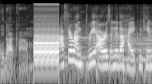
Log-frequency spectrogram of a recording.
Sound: beeping

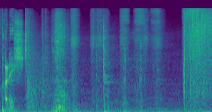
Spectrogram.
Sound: sniffing

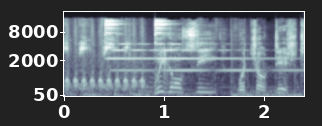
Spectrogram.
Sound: bell rings

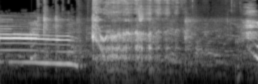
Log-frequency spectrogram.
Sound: More Spider eating noises; more laughter

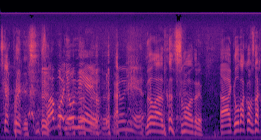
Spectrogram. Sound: laughter

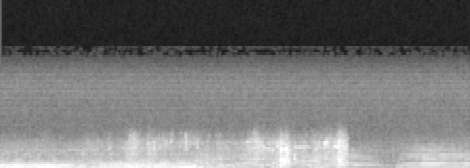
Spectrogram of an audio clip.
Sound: trees rustling

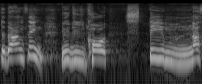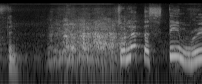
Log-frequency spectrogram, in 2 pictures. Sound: audience laughs

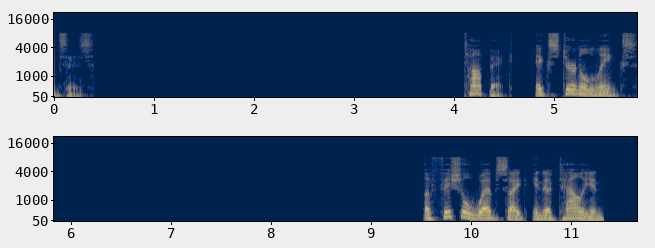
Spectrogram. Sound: in Italian

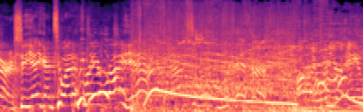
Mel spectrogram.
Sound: cheering

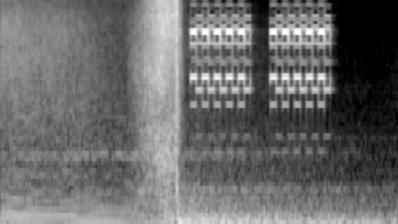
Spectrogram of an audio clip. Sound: mobile phone ringing

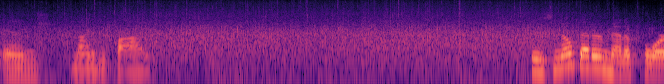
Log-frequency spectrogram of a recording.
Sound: applause

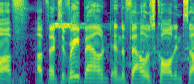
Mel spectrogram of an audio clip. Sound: whistle blowing

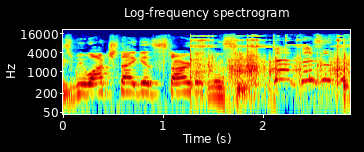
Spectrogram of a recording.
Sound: coins clanging

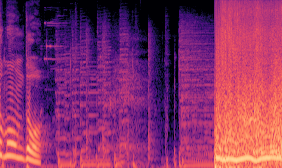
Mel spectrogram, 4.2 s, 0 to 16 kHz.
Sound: super mario 64 star sound

